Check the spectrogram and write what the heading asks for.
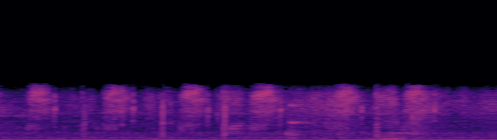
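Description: Faint scratching strokes of a stylus on a drawing tablet's surface, over a steady low electrical hum.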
